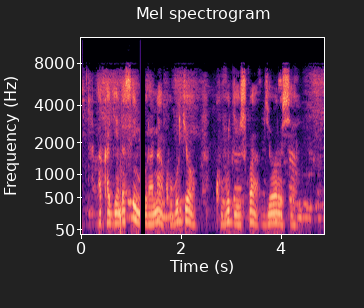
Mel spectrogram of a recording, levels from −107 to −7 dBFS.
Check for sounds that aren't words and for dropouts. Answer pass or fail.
fail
